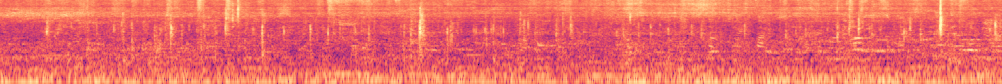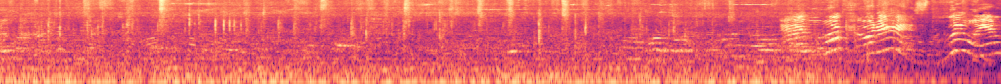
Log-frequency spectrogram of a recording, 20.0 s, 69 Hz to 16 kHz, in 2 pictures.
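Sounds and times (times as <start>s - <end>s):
murmur of voices: 0.0s - 20.0s
traffic rumble: 0.0s - 20.0s
shoes clicking on wooden floor: 0.2s - 18.9s.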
